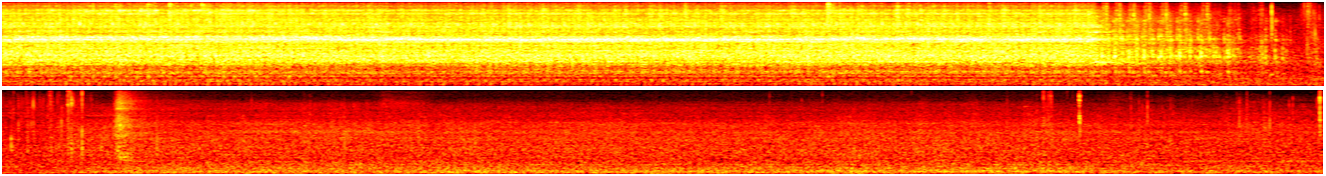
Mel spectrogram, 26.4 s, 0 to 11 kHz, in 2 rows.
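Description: Onan QG 4000 EVAP RV generator running loudly and steadily with a high whine, then dying away about eleven seconds in; this Onan keeps throwing code 36 and will not stay running. A quieter, steady low engine hum carries on after it.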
